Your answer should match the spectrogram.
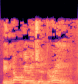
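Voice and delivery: usual speaking voice

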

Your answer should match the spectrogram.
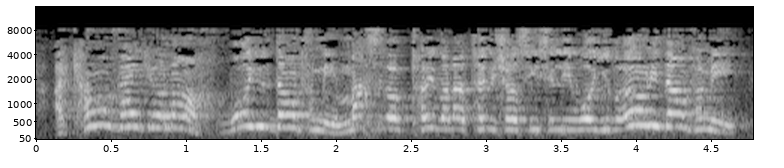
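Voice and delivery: high, effusive overflowing gratitude; gushing thanks. Retold or imitated. Man gushing thanks to a dignitary, high and effusive. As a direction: pour out thanks far too much.

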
